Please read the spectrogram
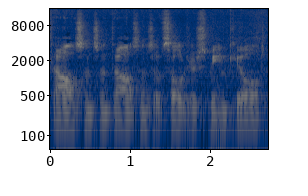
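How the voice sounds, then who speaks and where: A man with an American accent speaks in a very deep, low voice and a flat monotone, with audible echo from the room. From California. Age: 60s. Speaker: grandparent interviewee. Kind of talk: family history interview. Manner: hesitant, many fillers.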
